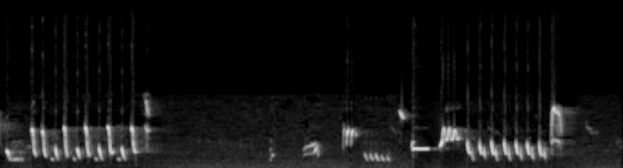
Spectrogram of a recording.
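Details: Bulbul (Sikatan Londo) song with quick runs of bright, repeated notes, brief whistled and slurred phrases in the middle, then another fast rattling run closing the phrase.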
